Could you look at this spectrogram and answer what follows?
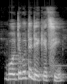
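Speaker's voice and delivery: usual speaking voice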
